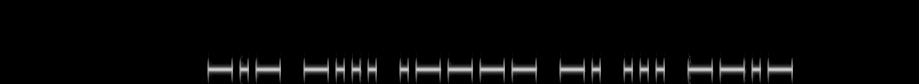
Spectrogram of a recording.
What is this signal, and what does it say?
Morse code, heard as a keyed tone, about 15 wpm, 700 Hz. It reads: KB1NSQ
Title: USA Call Signs - 6 Characters - 15wpm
